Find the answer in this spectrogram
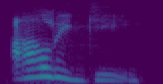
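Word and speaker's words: aligue: So in English, we pronounce it as aligi, right? Aligi. Oh, aligi. Okay, so I found it. So we have to say it aligi, right?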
